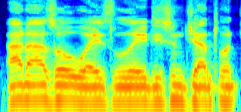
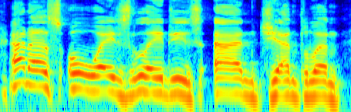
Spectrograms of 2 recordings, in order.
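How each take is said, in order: First: Said in the usual way. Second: High, drawn-out announcer's sign-off; big sign-off take. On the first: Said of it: "just for something different". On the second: Shown as a demonstration. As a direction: stretch it out like a showman. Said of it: "we're gonna have a second one".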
